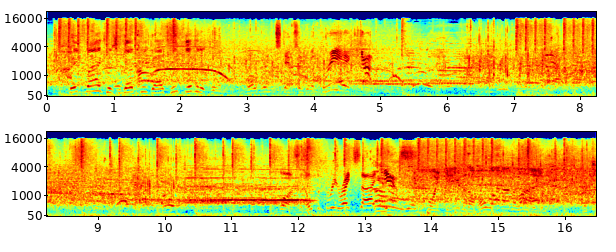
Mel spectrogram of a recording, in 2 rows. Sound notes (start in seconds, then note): 5.3 crowd cheering; 5.3 intense music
